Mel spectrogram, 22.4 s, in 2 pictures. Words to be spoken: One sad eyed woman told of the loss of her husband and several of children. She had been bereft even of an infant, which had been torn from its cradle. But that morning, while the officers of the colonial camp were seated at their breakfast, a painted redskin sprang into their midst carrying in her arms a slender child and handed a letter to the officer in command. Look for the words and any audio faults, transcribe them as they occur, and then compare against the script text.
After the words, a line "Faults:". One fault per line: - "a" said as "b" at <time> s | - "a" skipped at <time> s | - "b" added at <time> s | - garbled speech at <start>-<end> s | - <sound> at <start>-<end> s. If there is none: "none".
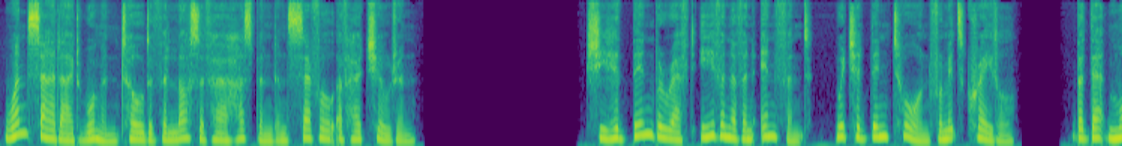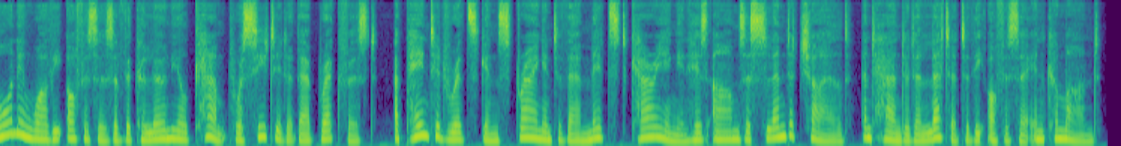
One sad eyed woman told of the loss of her husband and several of her children. She had been bereft even of an infant, which had been torn from its cradle. But that morning, while the officers of the colonial camp were seated at their breakfast, a painted redskin sprang into their midst carrying in his arms a slender child and handed a letter to the officer in command.
Faults:
- "her" added at 3.5 s
- "her" said as "his" at 18.1 s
